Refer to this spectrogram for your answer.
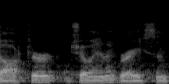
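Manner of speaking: plain reading voice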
